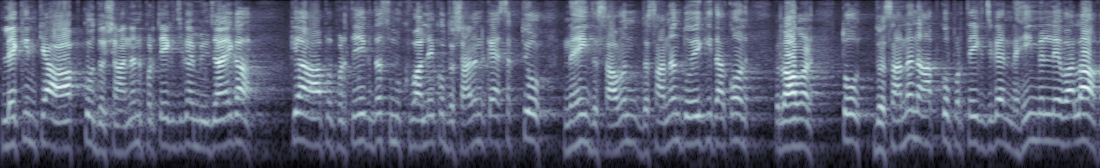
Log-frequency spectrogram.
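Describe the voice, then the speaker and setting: High-voiced man teaching at a board. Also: fairly bright tone, long reverb tail. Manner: asks questions and answers them himself; repeats key words, emphatic. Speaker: Hindi teacher. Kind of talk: exam answer key lesson at a board.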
